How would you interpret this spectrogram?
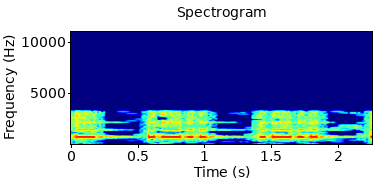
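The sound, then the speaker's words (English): Morse code beeps: a steady mid-pitched tone keyed into quick groups of short and longer pulses, separated by brief pauses, with no voices. “Morse code. The way in which people in the past would send messages.”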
